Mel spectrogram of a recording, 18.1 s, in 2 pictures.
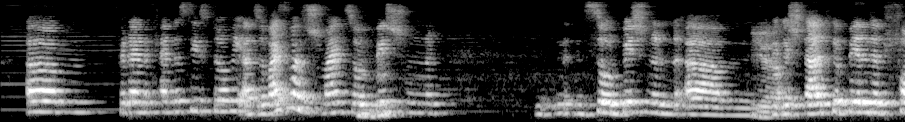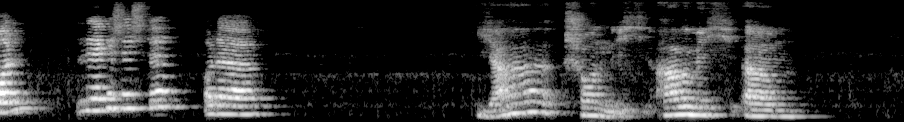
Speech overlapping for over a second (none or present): none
